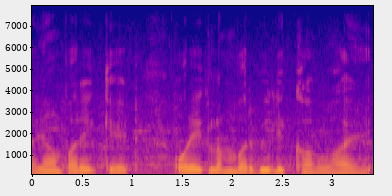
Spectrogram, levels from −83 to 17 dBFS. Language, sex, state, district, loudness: Hindi, male, Uttar Pradesh, Shamli, -17 LUFS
